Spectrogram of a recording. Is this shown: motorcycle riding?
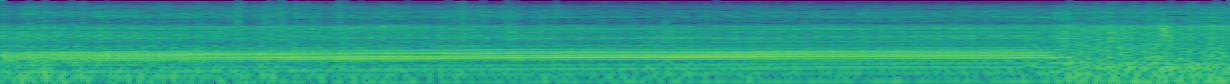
yes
